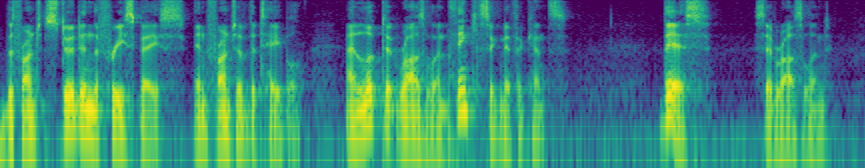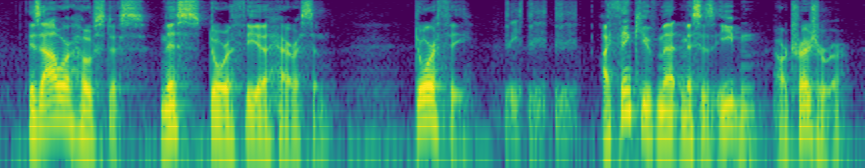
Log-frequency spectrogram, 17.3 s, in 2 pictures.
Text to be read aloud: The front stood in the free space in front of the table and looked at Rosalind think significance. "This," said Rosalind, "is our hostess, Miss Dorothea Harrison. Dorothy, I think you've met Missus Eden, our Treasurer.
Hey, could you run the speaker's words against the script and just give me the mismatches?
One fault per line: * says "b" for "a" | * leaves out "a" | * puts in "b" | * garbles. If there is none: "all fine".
all fine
